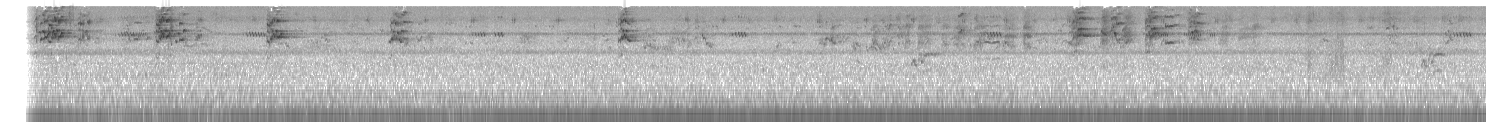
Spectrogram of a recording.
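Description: Birds calling, with short bursts of chirps every few seconds that cluster near the start and again about two-thirds of the way through, over a steady low hum and a thin, continuous high tone.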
